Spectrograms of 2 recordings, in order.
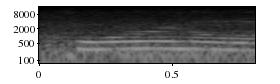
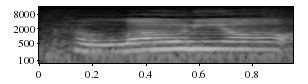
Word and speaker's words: colonial: and write funnier stories than practically anyone in cornell america there's no r try again but there's no r try one more time polynomial colonial close but colonial colonial america that means america during the time of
